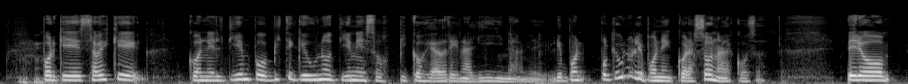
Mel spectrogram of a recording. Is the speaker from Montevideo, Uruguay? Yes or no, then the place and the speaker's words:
no; San Gregorio de Polanco, Tacuarembó, Uruguay; Volvería siempre al San Gregorio de mi infancia, en Tacuarembó.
